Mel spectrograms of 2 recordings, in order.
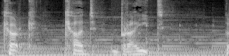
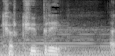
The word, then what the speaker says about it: Kirkcudbright: It's Kirkcudbright, but it's pronounced Kirkcudbright, and it basically means the Church of Cuthbert.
